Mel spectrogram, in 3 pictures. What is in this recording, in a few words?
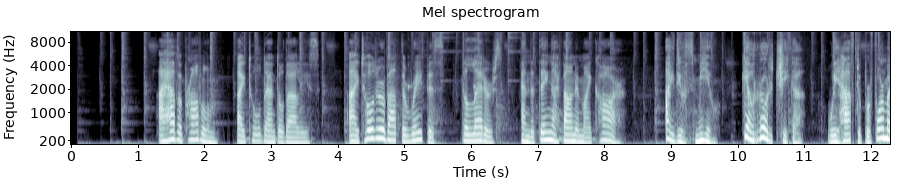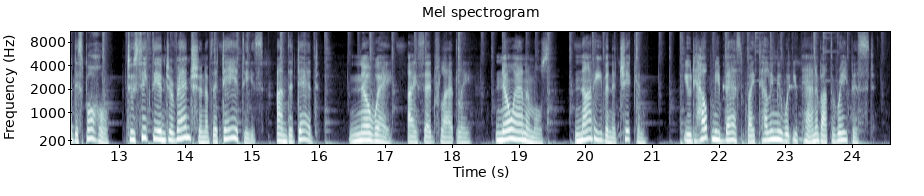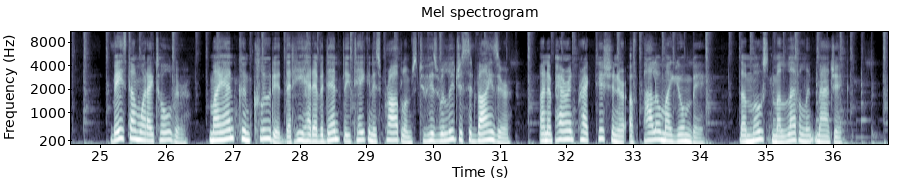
Audiobook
